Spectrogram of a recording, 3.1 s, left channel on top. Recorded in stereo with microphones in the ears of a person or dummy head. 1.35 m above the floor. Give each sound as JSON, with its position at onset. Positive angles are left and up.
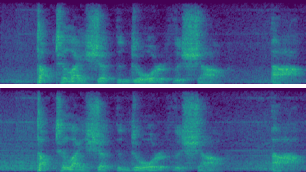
{"t": 0.4, "sound": "a man speaking", "side_deg": 0, "distance_m": 0.7}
